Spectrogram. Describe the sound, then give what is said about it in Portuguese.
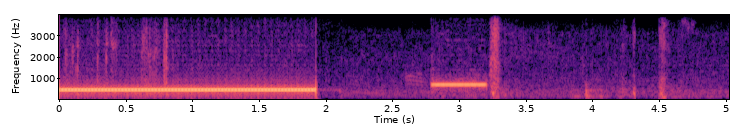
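A telephone ringback tone during a call transfer: a loud, steady electronic tone holds for about two seconds, then the line goes quiet except for a short higher beep and a few faint clicks. “Transferência. Auditoria não vai atender?”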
